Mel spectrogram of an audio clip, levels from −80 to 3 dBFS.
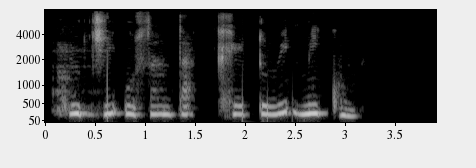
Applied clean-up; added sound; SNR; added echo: none; none; none; none.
